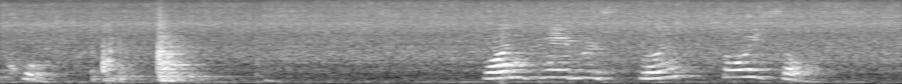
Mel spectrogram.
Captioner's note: pan sizzling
